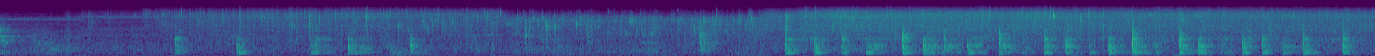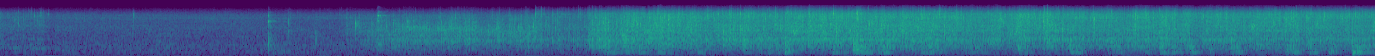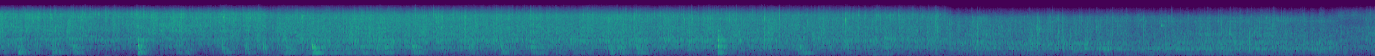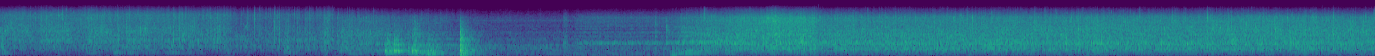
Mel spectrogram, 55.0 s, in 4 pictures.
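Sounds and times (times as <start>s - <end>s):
chicken sizzling in oil: 0.9s - 45.5s, 47.1s - 55.0s
wooden spatula scraping: 19.7s - 37.0s.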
